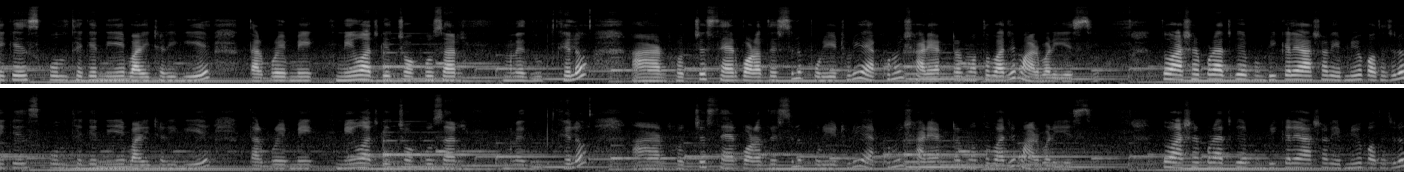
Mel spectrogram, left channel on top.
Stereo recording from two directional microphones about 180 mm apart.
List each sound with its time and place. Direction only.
0.0 s speech: 40° left (ahead or behind)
